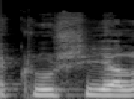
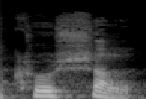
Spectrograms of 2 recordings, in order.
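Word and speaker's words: crucial: এখানে ক্রুশাল মানে কিন্তু গুরুত্বপূর্ণ, অনেকে এটাকে ক্রুশিয়াল উচ্চারণ করে, ক্রুশিয়াল না, ক্রুশাল, ক্রুশাল।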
